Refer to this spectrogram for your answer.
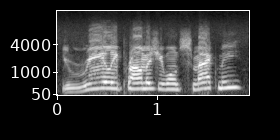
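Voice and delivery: put-on very high child's question, leaning on REALLY; insistent boy's plea. Son pressing his father to really promise, high insistent plea. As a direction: press for reassurance in a small boy's voice.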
